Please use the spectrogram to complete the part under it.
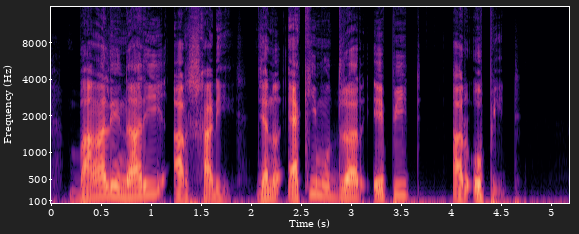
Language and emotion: Bengali, neutral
